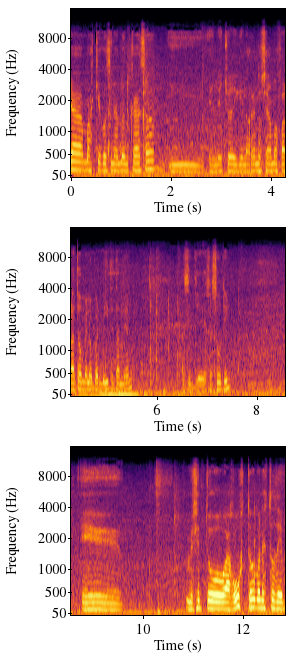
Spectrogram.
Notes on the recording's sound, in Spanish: En plaza Viña esperando a juntarme con amigos, aprovecho de grabar el podcast de hoy.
